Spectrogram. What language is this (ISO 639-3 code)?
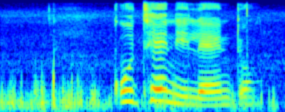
xho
